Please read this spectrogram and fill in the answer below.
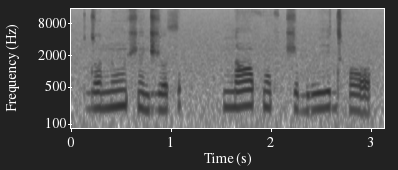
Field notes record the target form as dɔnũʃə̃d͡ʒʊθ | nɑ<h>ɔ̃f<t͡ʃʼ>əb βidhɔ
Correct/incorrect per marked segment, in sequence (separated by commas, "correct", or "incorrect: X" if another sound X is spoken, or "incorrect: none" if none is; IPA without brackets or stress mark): incorrect: f, incorrect: t͡ʃ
